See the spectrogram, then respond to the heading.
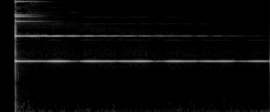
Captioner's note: bell dinging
